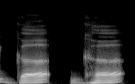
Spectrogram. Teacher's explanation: इन्हें बोलते समय गले में एक भारीपन और गूंज महसूस होती है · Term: सघोष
